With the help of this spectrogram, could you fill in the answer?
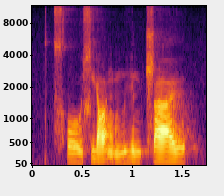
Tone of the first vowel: rising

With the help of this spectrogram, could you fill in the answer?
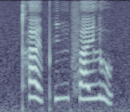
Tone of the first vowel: falling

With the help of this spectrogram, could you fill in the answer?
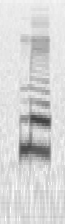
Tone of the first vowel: low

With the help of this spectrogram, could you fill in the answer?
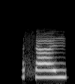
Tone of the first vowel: high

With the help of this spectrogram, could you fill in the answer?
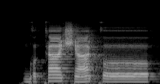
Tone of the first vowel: low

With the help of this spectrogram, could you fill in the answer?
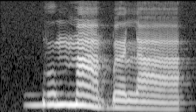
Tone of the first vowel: high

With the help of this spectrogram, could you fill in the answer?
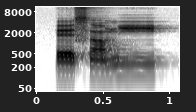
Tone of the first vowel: low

